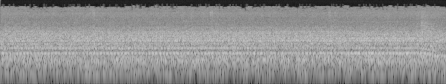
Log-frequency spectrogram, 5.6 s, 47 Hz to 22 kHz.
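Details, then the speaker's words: Blanchard No. 18 36-inch surface grinder in excellent shape: table drive started and shifted through its six speeds, no coolant; even continuous drone with steady mid hum, no knocking or grinding; runs smoothly. "I'll go ahead and start it up here start gentle start the table up here"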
